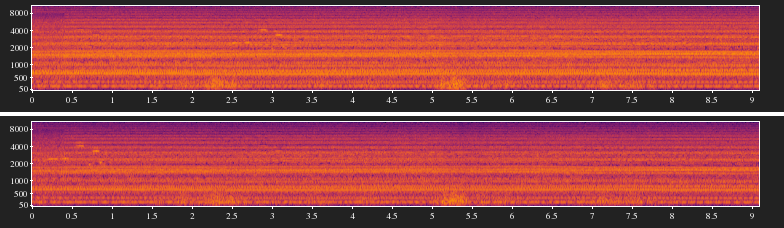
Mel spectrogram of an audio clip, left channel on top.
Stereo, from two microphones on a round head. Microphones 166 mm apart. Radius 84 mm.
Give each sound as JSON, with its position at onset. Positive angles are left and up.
{"t": 0.0, "sound": "a drone", "side_deg": 20}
